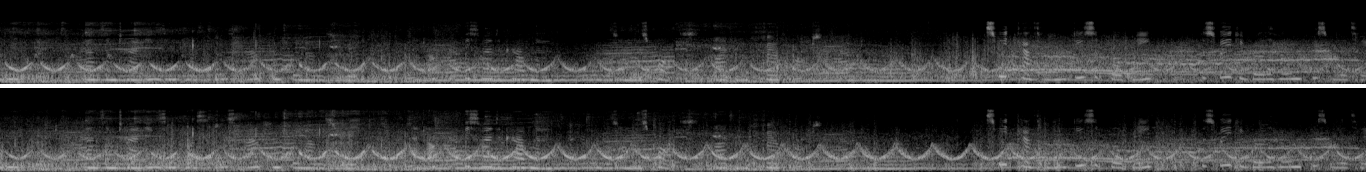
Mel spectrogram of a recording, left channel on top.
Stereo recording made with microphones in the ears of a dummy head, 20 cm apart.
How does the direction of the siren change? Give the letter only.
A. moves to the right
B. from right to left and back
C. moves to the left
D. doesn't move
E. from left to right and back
A.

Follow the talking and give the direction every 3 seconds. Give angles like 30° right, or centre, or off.
30° right, 30° right, 10° left, 30° left, 30° left.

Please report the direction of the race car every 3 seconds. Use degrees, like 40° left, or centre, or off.
40° right, 10° right, 40° left, 60° left, 70° left.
